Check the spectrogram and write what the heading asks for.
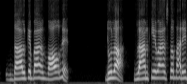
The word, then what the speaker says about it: دلہا: اسی طرح نیچے دیکھیں دلہا، لام کی آواز کو بھاری بنایا گیا ہے.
